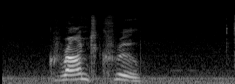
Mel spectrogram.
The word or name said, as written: grand cru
